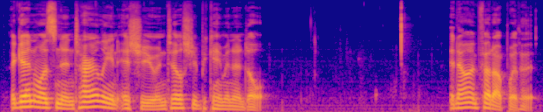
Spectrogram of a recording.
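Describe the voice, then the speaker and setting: Young man, casual vlogger, slightly sick, chuckling, animated pitch. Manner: rambling, chuckling, many fillers. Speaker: channel host reading posts. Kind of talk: casual vlog reading aloud. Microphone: camera mic.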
